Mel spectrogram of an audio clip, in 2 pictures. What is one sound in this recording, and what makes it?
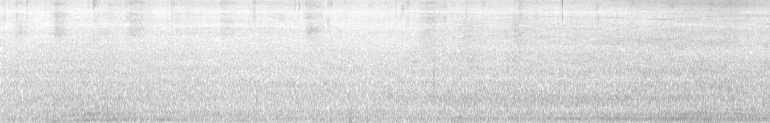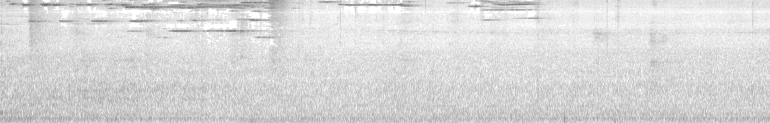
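A person in a padded costume rolls and scrapes over concrete pavement.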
